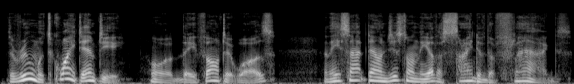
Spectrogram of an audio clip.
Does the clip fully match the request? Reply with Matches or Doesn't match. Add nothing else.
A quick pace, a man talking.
Matches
